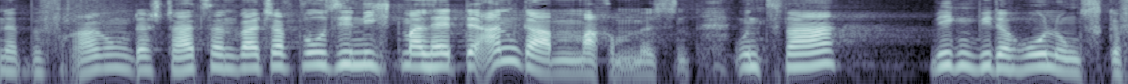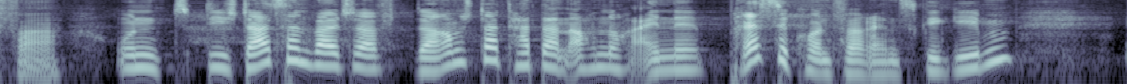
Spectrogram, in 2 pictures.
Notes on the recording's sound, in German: Bei einem Live-Auftritt in der Münchner Isarphilharmonie.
